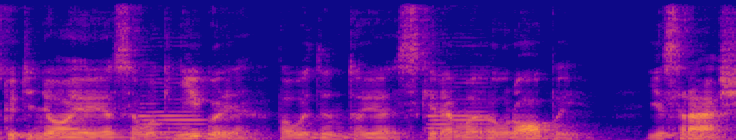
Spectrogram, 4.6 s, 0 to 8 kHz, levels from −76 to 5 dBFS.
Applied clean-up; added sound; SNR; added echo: none; Wind instrument, woodwind instrument; 11 dB; reverberation time 0.4 s.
